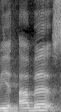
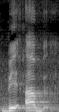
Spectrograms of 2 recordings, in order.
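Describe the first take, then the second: First: A vowel sound follows the final b. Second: The word ends on b with no vowel. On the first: The speaker calls it wrong. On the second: The speaker calls it right.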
